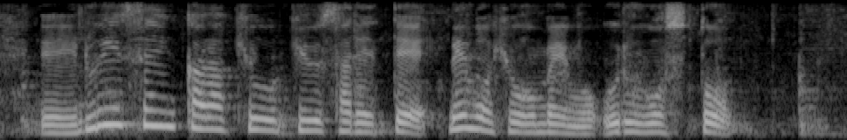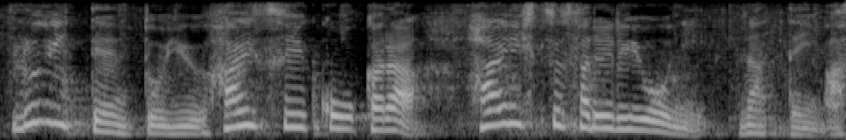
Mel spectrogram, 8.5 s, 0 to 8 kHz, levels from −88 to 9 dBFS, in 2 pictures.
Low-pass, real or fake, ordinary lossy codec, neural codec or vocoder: 7.2 kHz; fake; none; vocoder, 22.05 kHz, 80 mel bands, HiFi-GAN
